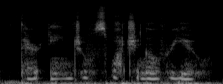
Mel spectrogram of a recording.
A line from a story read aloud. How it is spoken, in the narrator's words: his mom would whisper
